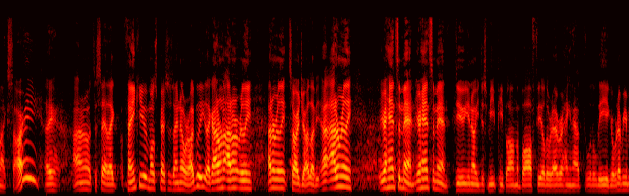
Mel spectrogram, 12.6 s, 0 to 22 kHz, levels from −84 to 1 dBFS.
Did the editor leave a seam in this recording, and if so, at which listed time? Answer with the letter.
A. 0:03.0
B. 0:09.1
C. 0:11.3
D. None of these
B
